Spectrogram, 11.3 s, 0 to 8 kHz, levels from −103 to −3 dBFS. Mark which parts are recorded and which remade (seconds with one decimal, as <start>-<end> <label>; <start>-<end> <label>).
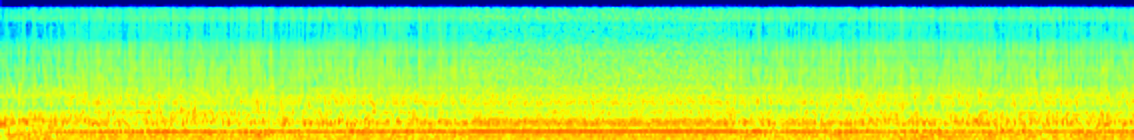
0.0-4.7 remade; 4.7-7.3 recorded; 7.3-11.3 remade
